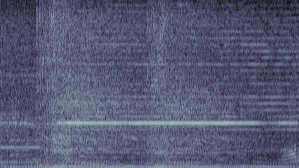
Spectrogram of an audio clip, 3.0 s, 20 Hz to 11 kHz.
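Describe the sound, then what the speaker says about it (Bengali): A Bajaj Pulsar N160 USD motorcycle engine revs up twice close by, each rise climbing sharply in pitch and falling back toward idle, with a third rev starting at the end. "আর এটার ইঞ্জিনের সাউন্ড ভাই"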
